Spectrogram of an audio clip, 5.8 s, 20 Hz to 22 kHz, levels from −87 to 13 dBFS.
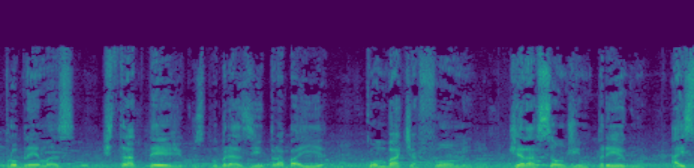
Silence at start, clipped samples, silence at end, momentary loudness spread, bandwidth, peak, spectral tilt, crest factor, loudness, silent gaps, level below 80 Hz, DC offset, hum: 0 s; under 0.1%; 0 s; 10 LU; 16 kHz; -2 dBFS; -5 dB/octave; 16 dB; -19 LUFS; none; -38 dBFS; under 0.1%; none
